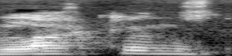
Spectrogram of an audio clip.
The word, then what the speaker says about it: Lachlan: Ian, your pronunciation of Lachlan's name is doing my head in. Pretend you're a Scotsman and simply say Lachlan.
